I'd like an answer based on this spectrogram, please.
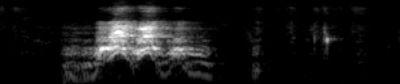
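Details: Dog fighting a monitor lizard, giving one loud harsh bark-growl lasting about a second, followed by faint scuffling and a few small yelps.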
